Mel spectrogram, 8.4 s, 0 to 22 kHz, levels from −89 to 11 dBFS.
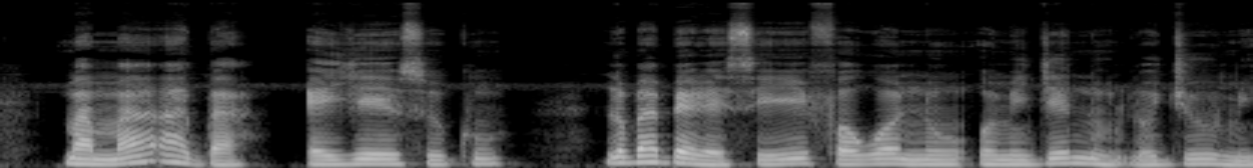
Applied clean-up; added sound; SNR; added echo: none; none; none; none.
